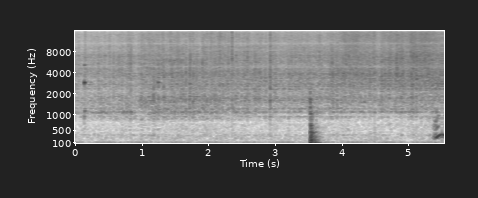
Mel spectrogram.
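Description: Beef and half-cooked onions frying in a pan, a steady close sizzle with a brief scrape of stirring partway through.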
